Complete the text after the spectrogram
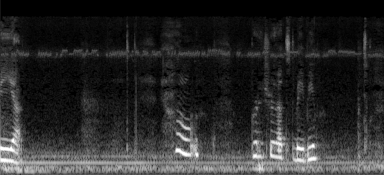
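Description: A young girl speaks close by in short excited bursts.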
